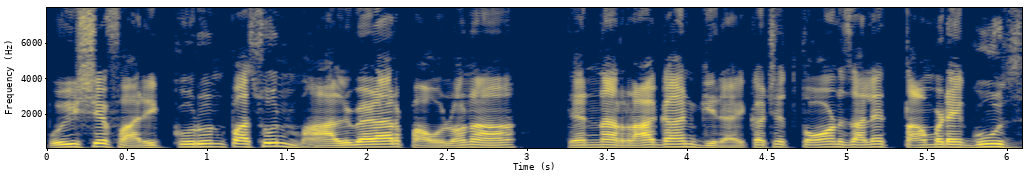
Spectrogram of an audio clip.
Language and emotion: Goan Konkani, angry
